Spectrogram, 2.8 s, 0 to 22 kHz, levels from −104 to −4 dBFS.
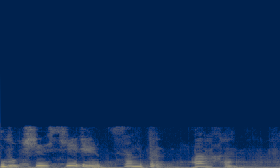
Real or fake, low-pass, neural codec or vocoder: fake; 5.4 kHz; codec, 16 kHz in and 24 kHz out, 0.6 kbps, FireRedTTS-2 codec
